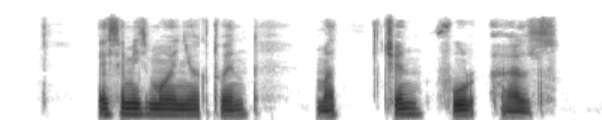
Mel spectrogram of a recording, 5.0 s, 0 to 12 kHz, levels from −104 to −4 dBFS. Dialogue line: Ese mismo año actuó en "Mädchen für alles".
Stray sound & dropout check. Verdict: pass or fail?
pass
